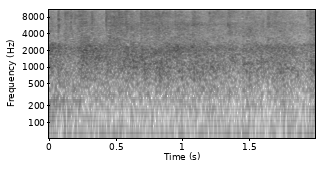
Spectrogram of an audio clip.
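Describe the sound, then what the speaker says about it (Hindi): Loud, sustained applause from a large audience at a speech comes as a dense, unbroken roar of clapping at a constant level, close and without talk over it. "अगर हो तो तालियां बजनी चाहिए"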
